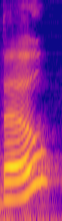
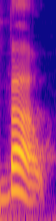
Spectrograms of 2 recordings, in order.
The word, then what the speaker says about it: bow: You see the difference in pronunciation. The first one, bow, the second is bow.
